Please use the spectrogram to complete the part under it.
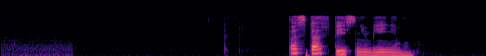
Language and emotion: Russian, sad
